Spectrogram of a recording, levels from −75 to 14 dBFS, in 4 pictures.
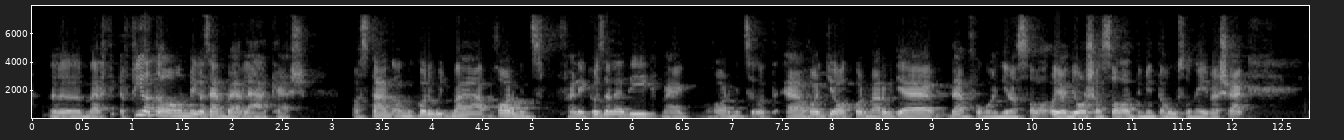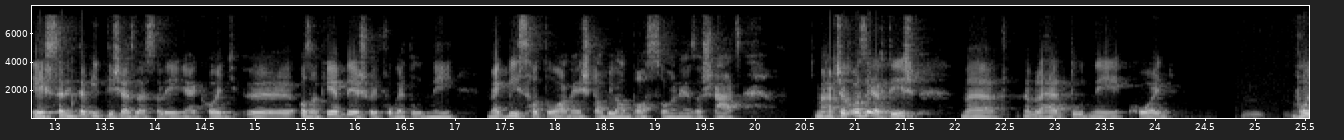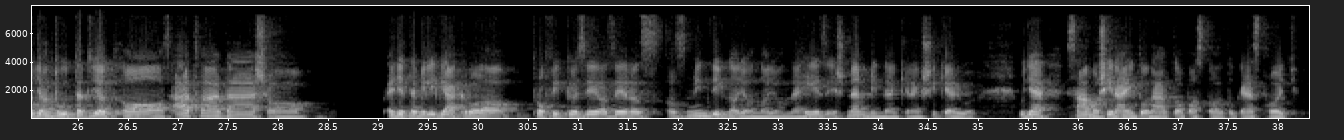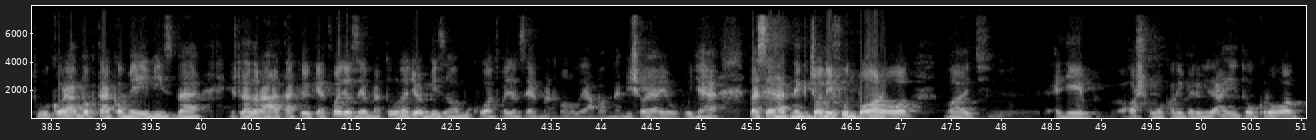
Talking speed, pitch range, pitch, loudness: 145 wpm, 130-160 Hz, 145 Hz, -15 LUFS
